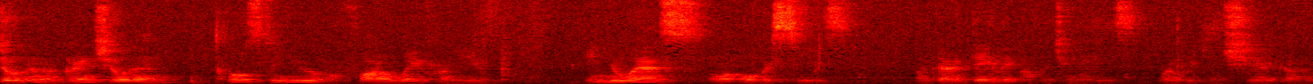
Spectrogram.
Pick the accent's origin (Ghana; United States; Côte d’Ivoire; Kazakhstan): Kazakhstan; I was born and raised in Kazakhstan, so all my relatives, all my cousins, they're all there. They're second and third generation already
